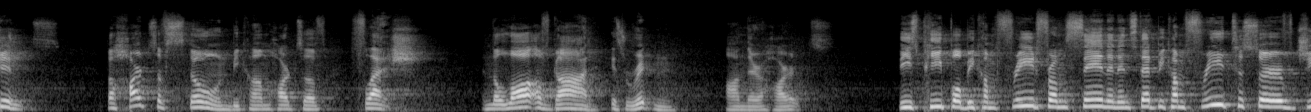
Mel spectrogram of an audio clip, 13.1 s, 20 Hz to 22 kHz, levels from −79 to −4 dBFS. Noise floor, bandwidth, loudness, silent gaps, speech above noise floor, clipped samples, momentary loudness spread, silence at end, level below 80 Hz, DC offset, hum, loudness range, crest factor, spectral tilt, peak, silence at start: -63 dBFS; 15.5 kHz; -23 LUFS; none; 40 dB; under 0.1%; 14 LU; 0 s; -60 dBFS; under 0.1%; none; 7 LU; 18 dB; -4.5 dB/octave; -6 dBFS; 0 s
